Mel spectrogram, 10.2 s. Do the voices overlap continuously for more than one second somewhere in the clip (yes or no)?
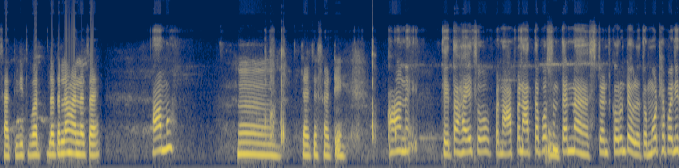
no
